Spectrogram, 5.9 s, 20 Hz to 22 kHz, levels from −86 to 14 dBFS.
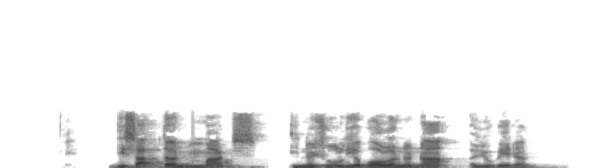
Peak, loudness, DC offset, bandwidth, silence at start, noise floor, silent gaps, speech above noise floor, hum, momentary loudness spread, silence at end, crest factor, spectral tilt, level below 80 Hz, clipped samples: -2 dBFS; -18 LUFS; under 0.1%; 7.8 kHz; 1.1 s; -69 dBFS; none; 51 dB; none; 12 LU; 0.6 s; 18 dB; -4.5 dB/octave; -54 dBFS; under 0.1%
